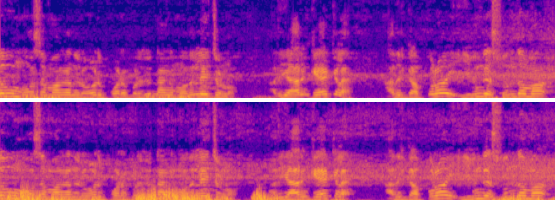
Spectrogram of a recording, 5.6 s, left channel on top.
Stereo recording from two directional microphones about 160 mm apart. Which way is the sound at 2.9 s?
10° left (ahead or behind).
